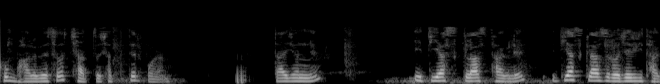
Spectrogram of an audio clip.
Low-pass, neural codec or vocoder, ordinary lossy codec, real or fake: 7.2 kHz; none; MP3, 24 kbps; real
